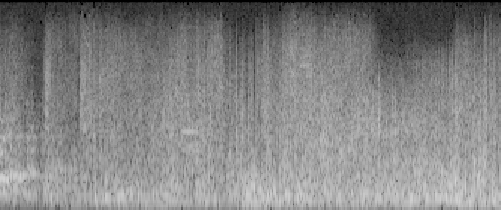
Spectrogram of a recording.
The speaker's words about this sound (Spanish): La parte central del muro salta en mil pedazos.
